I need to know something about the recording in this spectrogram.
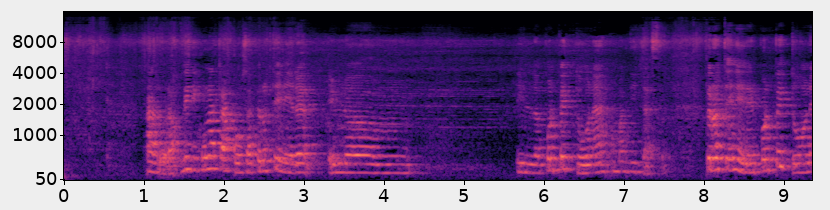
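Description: A woman talks calmly and clearly, close by.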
